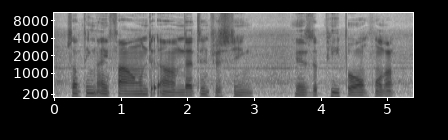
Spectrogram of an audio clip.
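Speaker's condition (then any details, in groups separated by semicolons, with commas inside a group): Cerebral palsy; wheelchair user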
